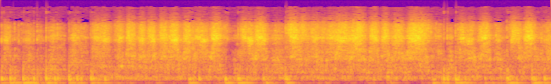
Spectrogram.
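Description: Short nails of both hands scratch fast across a flat, light wooden tabletop. The result is a continuous dry, rasping scratch with a low hum underneath, a bright grainy edge on top, and frequent small bursts of emphasis.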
